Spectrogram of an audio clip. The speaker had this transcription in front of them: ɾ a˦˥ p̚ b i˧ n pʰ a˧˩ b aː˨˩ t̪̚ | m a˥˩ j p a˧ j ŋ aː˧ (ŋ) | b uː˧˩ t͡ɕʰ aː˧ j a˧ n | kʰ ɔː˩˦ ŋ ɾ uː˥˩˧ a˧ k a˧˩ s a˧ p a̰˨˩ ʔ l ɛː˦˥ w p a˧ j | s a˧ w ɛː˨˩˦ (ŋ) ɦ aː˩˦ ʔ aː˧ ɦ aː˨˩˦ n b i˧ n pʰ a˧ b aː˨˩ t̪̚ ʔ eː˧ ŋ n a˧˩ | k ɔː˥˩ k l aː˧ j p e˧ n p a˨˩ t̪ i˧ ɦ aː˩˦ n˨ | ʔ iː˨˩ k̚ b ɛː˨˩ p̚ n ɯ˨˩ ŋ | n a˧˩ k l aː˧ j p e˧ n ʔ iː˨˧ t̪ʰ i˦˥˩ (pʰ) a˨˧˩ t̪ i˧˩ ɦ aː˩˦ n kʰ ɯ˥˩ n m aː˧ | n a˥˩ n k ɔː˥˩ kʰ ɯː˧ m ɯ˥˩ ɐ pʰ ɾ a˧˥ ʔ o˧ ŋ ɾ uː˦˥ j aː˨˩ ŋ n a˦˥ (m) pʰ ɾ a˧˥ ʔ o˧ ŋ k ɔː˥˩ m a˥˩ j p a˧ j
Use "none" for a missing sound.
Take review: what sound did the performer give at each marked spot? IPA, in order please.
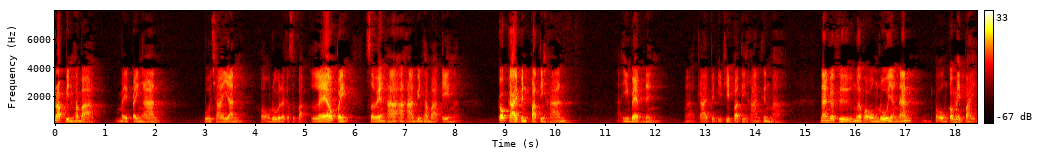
n, ŋ, p, n

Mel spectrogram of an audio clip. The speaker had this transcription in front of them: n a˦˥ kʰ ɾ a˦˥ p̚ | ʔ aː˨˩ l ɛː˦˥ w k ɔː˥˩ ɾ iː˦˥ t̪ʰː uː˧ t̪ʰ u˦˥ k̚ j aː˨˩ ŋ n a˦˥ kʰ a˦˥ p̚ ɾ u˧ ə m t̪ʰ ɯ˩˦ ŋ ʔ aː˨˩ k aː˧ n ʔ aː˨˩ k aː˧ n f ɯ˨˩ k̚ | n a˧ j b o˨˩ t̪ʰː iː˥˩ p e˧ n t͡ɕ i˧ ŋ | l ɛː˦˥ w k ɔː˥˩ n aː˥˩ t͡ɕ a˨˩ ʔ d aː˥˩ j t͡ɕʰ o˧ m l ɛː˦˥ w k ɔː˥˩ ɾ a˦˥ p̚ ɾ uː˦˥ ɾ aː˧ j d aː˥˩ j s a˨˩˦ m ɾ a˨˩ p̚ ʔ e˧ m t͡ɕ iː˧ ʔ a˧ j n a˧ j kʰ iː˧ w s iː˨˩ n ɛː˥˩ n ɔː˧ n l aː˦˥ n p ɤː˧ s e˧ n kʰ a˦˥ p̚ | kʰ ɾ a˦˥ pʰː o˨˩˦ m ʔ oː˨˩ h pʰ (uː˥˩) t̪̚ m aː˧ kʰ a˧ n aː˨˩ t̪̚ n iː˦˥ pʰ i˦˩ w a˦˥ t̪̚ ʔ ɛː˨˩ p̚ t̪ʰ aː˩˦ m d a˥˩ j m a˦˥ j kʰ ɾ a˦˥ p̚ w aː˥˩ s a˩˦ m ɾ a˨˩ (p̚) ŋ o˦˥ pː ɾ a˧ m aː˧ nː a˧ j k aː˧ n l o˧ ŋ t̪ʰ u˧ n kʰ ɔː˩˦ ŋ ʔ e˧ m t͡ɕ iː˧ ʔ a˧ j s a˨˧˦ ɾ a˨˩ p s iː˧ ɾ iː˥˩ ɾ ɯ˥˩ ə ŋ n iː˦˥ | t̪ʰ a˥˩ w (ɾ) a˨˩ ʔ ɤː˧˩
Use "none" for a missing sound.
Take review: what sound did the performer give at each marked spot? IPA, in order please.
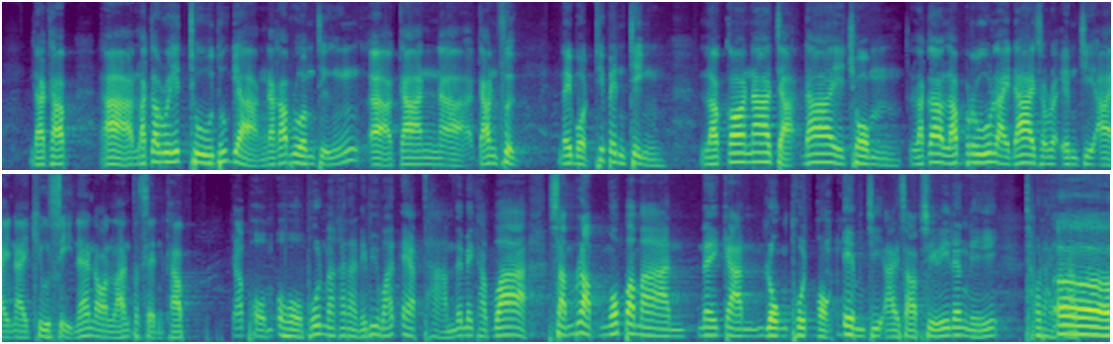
uː˥˩, p̚, ɾ

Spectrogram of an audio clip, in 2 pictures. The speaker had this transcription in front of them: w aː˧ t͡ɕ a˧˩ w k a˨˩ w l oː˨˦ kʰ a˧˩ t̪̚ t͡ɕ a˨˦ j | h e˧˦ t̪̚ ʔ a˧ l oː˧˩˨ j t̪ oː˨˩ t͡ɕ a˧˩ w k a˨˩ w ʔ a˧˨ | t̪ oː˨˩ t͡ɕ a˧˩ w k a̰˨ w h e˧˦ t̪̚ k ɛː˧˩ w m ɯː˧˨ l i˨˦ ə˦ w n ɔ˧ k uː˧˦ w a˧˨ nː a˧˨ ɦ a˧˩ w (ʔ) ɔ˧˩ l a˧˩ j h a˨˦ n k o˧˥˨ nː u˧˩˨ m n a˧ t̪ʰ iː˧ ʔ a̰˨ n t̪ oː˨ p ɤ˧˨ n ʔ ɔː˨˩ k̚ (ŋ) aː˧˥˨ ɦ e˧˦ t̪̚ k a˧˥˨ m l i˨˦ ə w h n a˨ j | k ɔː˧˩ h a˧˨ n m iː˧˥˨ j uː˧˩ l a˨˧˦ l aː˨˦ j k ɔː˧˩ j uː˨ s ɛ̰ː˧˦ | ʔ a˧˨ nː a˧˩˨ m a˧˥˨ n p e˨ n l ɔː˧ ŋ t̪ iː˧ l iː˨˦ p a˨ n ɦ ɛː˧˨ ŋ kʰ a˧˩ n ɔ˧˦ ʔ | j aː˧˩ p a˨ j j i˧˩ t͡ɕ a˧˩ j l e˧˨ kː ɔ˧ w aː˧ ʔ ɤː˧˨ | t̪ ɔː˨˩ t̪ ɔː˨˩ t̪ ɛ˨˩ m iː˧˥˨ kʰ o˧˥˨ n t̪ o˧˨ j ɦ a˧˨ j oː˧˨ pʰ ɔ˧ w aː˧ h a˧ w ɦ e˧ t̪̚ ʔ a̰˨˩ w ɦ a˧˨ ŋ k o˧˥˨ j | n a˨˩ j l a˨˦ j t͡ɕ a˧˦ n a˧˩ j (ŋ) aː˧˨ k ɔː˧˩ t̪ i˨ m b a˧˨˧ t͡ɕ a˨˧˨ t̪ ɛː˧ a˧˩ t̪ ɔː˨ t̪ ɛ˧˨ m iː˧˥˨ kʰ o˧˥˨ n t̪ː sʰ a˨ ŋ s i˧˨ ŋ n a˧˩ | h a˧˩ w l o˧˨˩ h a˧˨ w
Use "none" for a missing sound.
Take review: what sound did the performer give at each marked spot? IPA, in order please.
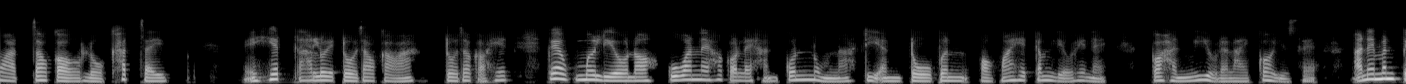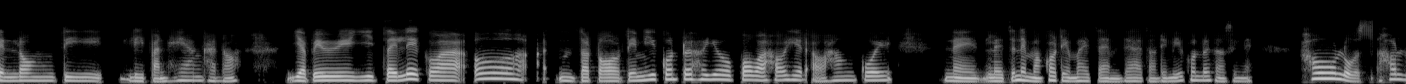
k, m, m

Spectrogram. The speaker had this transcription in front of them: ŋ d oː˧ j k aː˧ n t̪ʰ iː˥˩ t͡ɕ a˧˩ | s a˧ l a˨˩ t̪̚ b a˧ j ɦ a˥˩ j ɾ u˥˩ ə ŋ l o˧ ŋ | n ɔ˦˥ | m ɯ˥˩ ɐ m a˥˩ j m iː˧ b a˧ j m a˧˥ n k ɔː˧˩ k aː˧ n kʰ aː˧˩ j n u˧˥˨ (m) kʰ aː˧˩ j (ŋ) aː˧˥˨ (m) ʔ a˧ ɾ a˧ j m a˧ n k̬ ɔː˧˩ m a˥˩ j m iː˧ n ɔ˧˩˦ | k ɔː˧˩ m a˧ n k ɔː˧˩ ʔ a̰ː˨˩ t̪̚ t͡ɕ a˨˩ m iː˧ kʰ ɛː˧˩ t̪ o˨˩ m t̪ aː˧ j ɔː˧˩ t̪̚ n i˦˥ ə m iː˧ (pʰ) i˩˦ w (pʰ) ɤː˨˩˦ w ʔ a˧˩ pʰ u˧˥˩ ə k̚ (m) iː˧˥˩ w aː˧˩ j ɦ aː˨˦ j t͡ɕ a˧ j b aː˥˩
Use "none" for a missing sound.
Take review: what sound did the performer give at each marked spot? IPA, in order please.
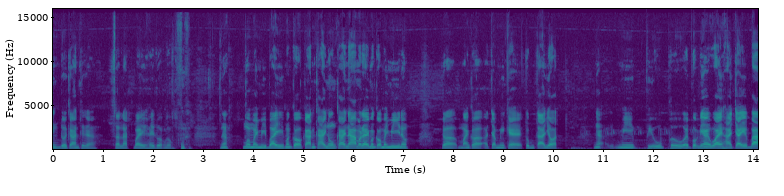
ŋ, n, m, pʰ, pʰ, n

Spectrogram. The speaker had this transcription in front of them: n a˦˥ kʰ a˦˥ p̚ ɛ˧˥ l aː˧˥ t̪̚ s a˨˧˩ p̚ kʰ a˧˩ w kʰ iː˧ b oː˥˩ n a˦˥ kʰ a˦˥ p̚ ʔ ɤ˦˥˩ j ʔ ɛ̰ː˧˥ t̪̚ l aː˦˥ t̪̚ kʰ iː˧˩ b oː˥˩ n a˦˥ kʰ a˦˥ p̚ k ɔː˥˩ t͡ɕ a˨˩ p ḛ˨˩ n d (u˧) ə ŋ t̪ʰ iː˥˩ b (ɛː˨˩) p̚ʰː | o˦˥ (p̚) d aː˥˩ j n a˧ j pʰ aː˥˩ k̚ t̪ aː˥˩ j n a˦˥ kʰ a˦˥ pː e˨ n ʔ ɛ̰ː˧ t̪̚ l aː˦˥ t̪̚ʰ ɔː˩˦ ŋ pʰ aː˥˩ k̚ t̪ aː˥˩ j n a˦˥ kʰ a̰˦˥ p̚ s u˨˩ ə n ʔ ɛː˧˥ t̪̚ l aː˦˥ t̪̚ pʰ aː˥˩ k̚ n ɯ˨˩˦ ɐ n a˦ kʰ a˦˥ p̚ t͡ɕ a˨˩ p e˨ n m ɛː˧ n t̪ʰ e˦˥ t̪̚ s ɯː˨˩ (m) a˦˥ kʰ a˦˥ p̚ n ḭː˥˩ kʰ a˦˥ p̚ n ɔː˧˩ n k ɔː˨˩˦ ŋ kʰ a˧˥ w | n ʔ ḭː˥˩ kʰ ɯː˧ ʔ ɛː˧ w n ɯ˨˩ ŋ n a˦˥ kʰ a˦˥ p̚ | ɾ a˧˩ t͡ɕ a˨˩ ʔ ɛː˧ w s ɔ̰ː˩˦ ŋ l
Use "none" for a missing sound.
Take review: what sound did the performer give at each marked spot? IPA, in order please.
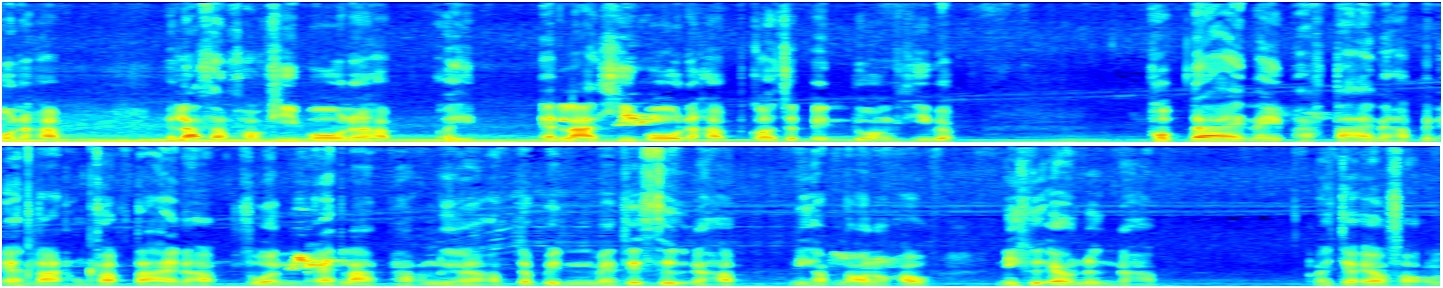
u˥˩, ɛː˨˩, p̚, n

